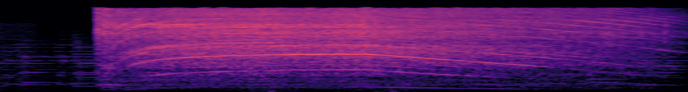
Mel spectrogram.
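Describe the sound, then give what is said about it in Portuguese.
A kitchen blender motor in a home kitchen whirs on abruptly and runs loud and steady for about three seconds, its high whine rising slightly in pitch before easing off. No one speaks over it. “Vou jogar essa palavra silêncio no liquidificador para poder misturar bem.”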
